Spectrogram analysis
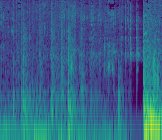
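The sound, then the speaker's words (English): Harsh breaking and smashing, a dense run of cracking, shattering crashes with a glassy edge, goes on without pause and ends in a sudden louder burst. No voices are heard. “Breaking. Smashing. Tearing.”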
